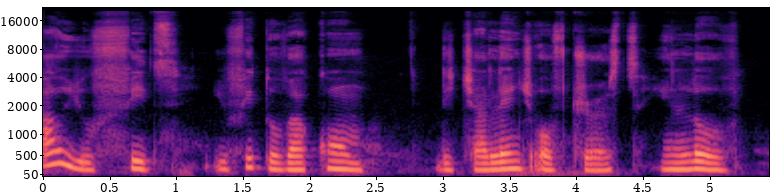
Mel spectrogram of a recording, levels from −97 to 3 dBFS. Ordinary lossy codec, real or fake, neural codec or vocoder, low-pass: none; fake; vocoder, 48 kHz, 128 mel bands, Vocos; none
